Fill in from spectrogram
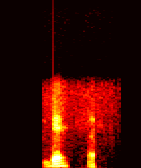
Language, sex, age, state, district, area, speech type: Hindi, male, 60+, Uttar Pradesh, Sitapur, rural, conversation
